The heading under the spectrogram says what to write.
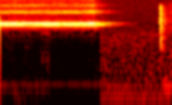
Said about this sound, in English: Blow the whistle.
